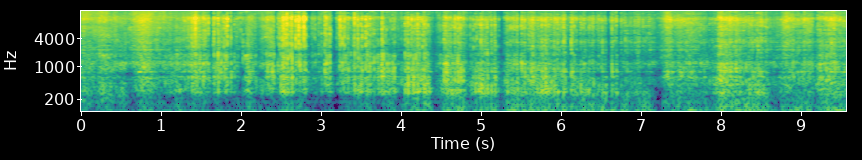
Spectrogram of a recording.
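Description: Long nails on both hands scratch hard and slowly across the textured surface of a hollow black printed cardboard gift tube lying on its side. The result is a steady, dense scraping rasp with a hollow, boomy low resonance and a midrange tone, interrupted by brief dips as the strokes change.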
